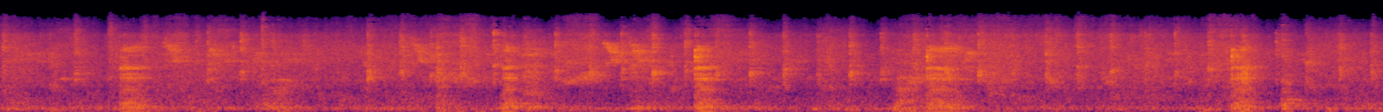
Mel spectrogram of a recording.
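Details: Drinking pigs seen head-on give short, deep grunts scattered through the recording, roughly every one to two seconds, with sharp clicks and splashy knocks from the drinking in between.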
